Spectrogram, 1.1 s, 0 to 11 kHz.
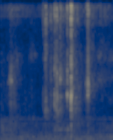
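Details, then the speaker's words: Brief crisp snipping and crunching over room hum: surgical scissors cutting the capsule during en bloc removal of 1988 breast implants in a 63-year-old woman, entering from the soft area. "let me go ahead and go in from the soft area so I don't have to hurt my scissors"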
